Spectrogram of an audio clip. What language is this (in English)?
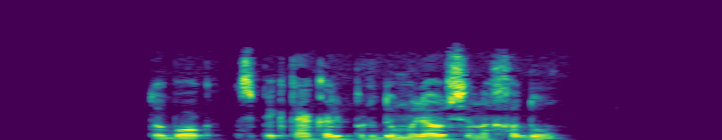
Belarusian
